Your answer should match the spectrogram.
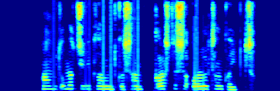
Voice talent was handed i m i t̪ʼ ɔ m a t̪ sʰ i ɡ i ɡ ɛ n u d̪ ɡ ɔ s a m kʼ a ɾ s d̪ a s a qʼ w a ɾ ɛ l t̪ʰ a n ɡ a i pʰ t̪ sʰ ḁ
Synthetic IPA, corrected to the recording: a m i t̪ʼ ɔ m a t̪ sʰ i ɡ i ɡ a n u d̪ ɡ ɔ s a m kʼ a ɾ s d̪ a s a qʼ w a ɾ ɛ l t̪ʰ a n ɡ a i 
